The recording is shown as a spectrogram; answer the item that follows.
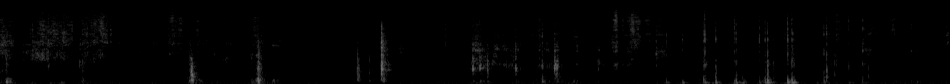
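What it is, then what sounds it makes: Paper gift bag. A tall green paper gift bag, apparently empty, is tapped with the fingertips and nails in a quick, irregular series of soft taps and light scratches. Each tap is short and dry with a crisp, papery rustle bright in the highs, and the tapping breaks for a brief silence near the middle before resuming.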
